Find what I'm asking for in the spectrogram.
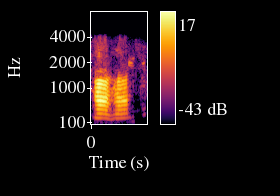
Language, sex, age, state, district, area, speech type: Marathi, male, 30-45, Maharashtra, Yavatmal, urban, conversation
